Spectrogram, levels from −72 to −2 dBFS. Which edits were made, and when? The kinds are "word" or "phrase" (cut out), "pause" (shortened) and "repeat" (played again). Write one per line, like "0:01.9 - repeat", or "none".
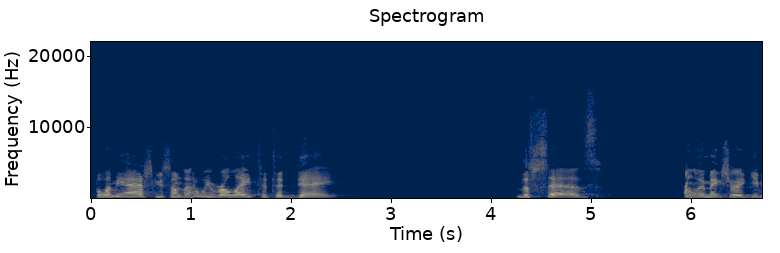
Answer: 0:01.0 - word
0:01.6 - word
0:04.4 - word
